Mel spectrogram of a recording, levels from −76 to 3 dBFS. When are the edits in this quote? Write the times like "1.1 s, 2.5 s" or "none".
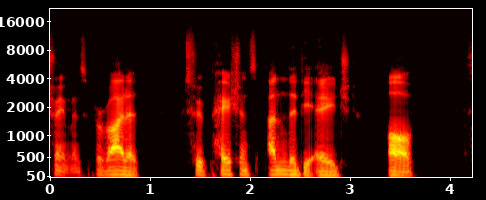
none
